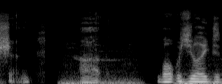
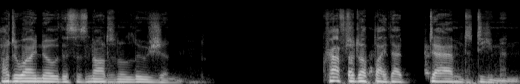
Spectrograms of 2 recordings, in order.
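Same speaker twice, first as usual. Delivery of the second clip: put-on English accent, louder; 4 dB louder than usual. Voicing Elric questioning the party: British accent as Elric. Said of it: "Why are you British?".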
